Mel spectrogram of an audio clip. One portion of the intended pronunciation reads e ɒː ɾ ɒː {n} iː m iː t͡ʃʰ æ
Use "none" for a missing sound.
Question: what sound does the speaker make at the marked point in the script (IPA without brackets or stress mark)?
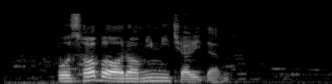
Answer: m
